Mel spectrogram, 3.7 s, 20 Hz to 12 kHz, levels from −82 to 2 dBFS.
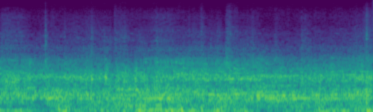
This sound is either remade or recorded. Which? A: remade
